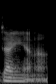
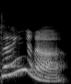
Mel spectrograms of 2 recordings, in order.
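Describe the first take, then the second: First: The name is said in a stern, serious tone. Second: The name is said in a casual, friendly tone.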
